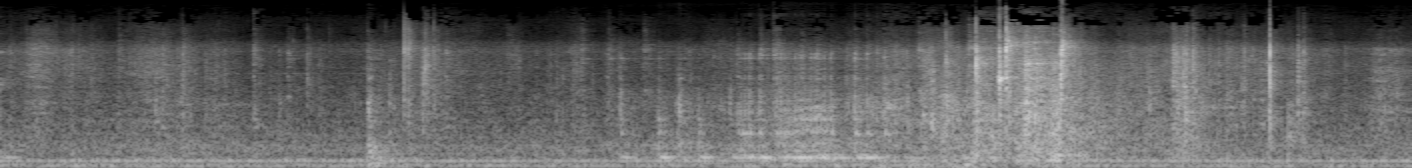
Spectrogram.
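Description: A steady low hum with scattered clicks and knocks, and a busier stretch of rustling and knocks around six seconds in.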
